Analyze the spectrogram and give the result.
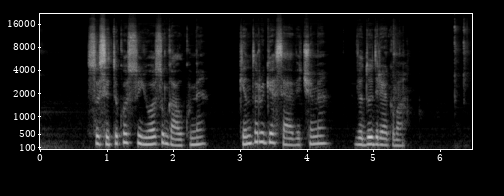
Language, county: Lithuanian, Vilnius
